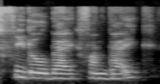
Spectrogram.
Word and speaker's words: Fiedeldey-Van Dijk: So, um, it's fiddle day fand.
